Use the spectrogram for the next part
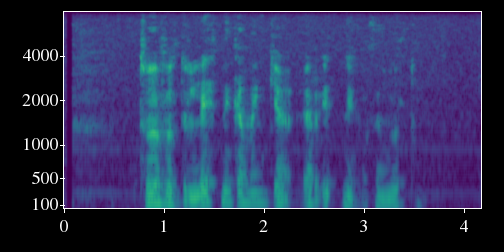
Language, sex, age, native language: Icelandic, male, 40-49, Icelandic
